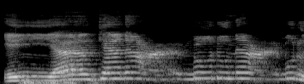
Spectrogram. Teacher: ada juga yang membacanya melalui rongga hidung sehingga suaranya terkesan ngirung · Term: sengau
